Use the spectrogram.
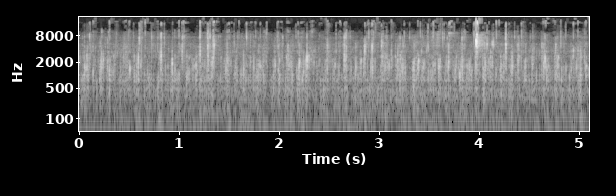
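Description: A pot of curry with foraged mushrooms and vegetables bubbles steadily, a dense continuous simmer with crackling pops throughout, close up.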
